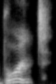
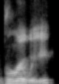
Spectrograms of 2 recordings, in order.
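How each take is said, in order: First: "brute" said as it is spelled, BROOT; spelling pronunciation. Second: "bruit" said BROO-ee, silent T; correct pronunciation. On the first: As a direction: say "brute" with the final T sounded. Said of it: "It's spelled brute". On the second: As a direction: say "bruit" as two syllables, BROO-ee. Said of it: "it's actually pronounced bruit". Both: Shown as a demonstration.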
